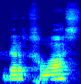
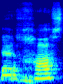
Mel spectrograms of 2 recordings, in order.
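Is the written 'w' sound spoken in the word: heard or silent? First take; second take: heard; silent. First: The written w letter is pronounced aloud. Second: The written w letter is not pronounced. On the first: The speaker calls it wrong. "दरख्वास्त नहीं पढ़ते हैं" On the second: The speaker calls it right. "हम दरख्वास्त पढ़ते हैं"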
